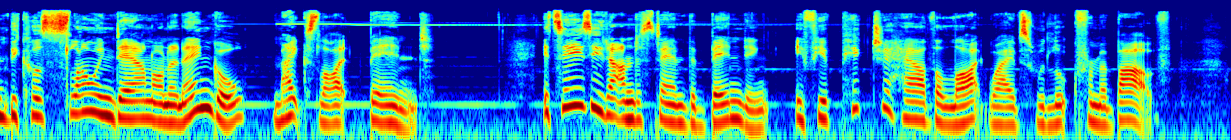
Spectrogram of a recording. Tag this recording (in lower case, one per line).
speech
